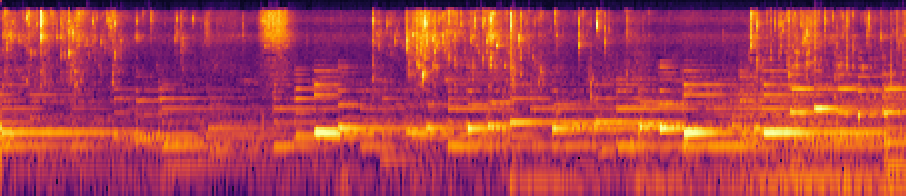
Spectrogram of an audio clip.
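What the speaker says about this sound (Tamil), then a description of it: "இந்த புளி தண்ணியை கரைச்சி அந்த பவுலில் ஊற்றிக்கணும்" Tamarind water for rasam is poured into a bowl, a continuous splashing and trickling of liquid close by, with a steady musical background running underneath.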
